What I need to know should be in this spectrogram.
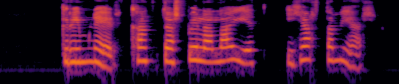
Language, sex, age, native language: Icelandic, female, 13, Icelandic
